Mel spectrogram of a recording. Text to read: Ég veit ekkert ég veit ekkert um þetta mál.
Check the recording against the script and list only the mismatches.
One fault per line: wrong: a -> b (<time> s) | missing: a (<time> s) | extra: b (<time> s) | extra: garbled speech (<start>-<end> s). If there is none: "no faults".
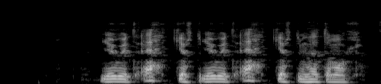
no faults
